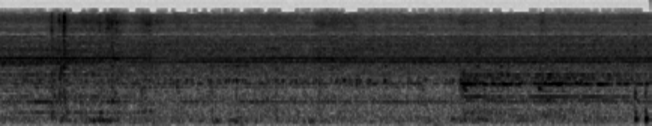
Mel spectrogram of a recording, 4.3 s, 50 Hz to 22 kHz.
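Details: IBM ThinkPad 380D laptop running Windows 98: faint irregular clicks over a steady high hiss and whir from the ticking hard disk. It sounds close to failing and is due for replacement.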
